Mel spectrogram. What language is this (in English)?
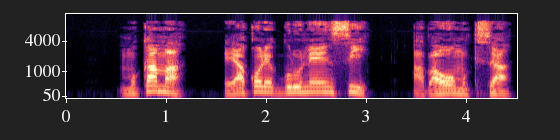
Ganda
